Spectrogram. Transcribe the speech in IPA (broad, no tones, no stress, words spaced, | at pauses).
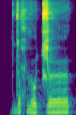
duħðo t͡ɕəː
